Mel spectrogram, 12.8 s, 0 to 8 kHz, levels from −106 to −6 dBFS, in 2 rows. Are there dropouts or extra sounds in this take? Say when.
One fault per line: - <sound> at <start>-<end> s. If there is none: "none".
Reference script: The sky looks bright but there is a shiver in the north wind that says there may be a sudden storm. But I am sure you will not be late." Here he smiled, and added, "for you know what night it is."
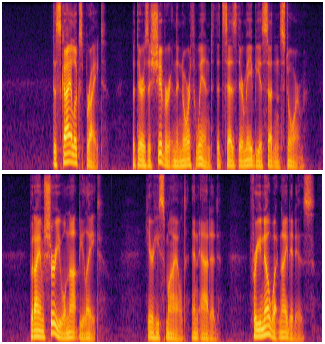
none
